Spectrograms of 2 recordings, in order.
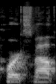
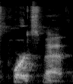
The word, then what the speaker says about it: Portsmouth: And she was talking about so in New England, it's Portsmouth, but it's spelled Portsmouth, and my mother kept calling it Portsmouth. I'm like, Mom, it's not Portsmouth, it's Portsmouth, okay?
